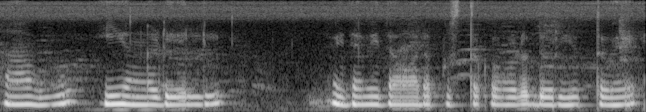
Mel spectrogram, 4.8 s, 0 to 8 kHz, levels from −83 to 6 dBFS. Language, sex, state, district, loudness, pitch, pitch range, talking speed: Kannada, female, Karnataka, Bangalore, -14 LUFS, 215 Hz, 210-225 Hz, 75 wpm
